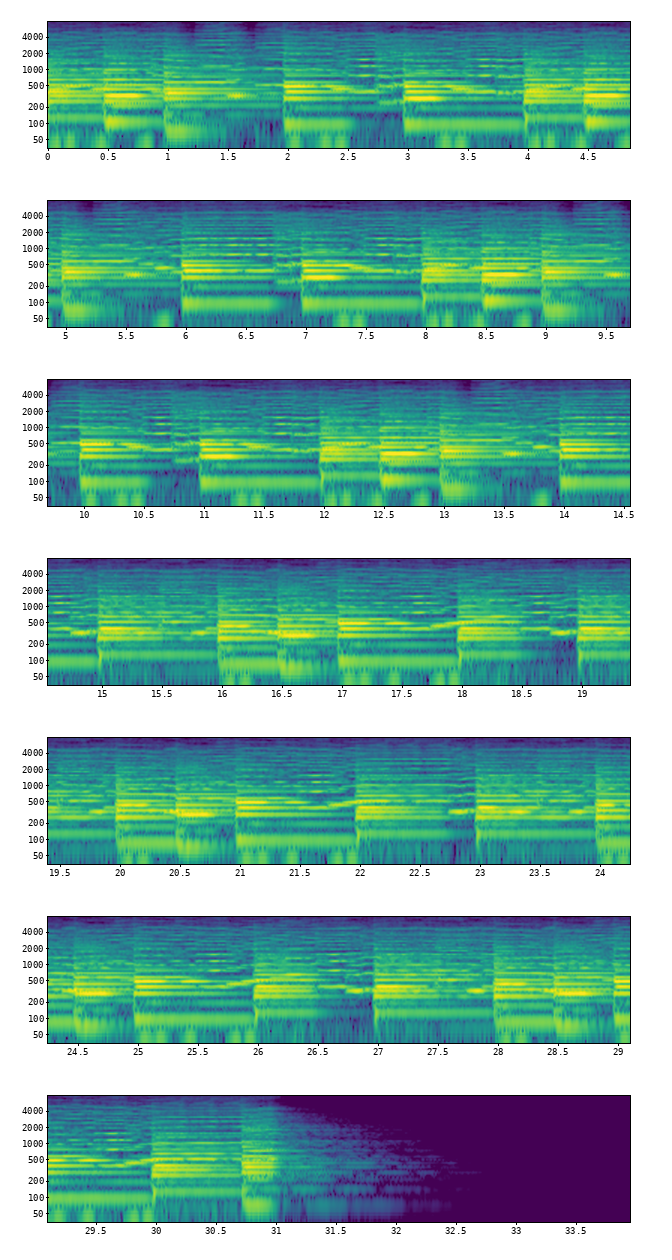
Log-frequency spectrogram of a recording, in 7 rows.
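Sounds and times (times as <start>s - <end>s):
schottische dance music: 0.1s - 31.2s.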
